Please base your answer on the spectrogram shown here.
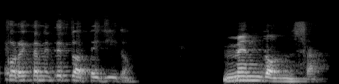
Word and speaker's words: Mendonça: Mendonza. Es una Men- Z antigua.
